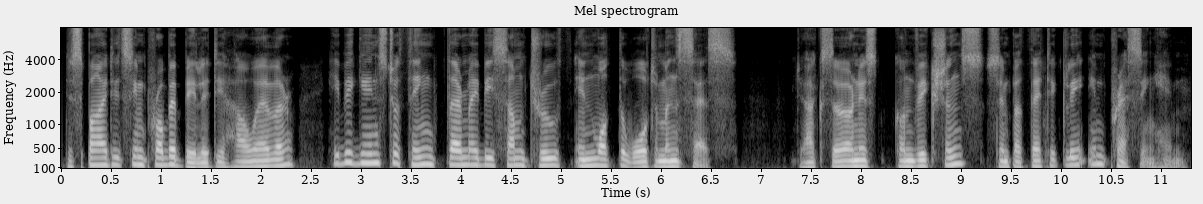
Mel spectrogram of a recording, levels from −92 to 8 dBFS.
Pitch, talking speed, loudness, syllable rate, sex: 130 Hz, 120 wpm, -18 LUFS, 4.7 syllables/s, male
